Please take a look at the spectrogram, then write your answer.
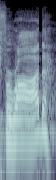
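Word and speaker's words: Fard: My name is Farad. That's spelled F-A-R-D. That's an Arabic word that means obligatory.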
